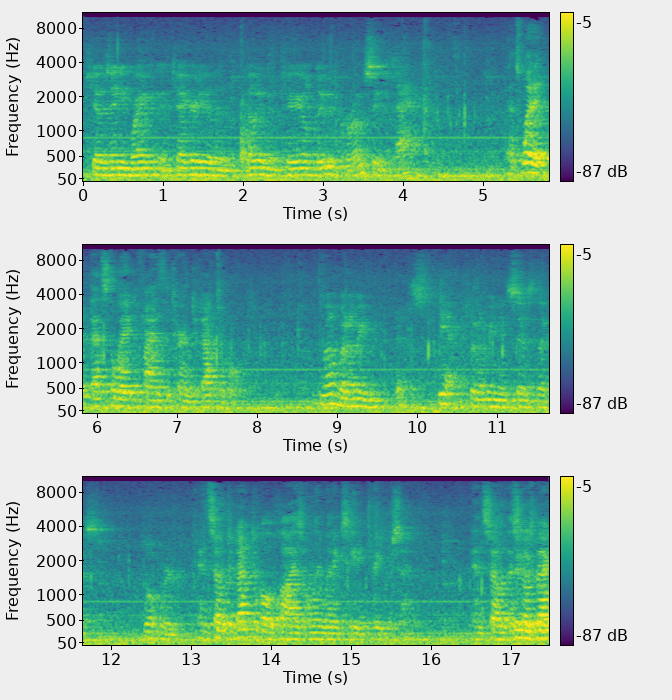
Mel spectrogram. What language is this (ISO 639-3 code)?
eng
